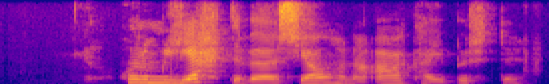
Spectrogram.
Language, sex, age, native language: Icelandic, female, 11, Icelandic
